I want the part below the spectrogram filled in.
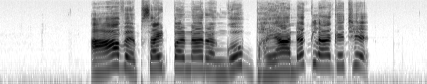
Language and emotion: Gujarati, disgusted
